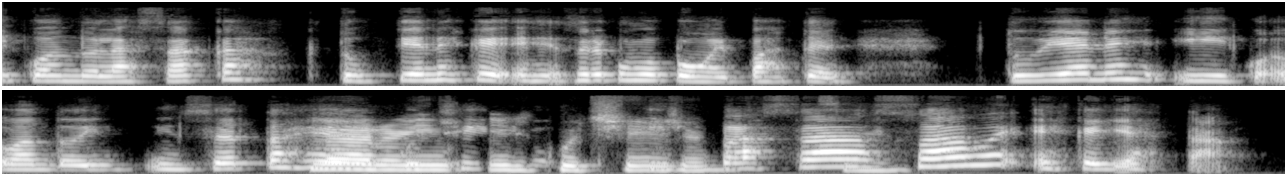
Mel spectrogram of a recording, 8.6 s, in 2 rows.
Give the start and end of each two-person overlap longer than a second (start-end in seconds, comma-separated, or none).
5.3-7.3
